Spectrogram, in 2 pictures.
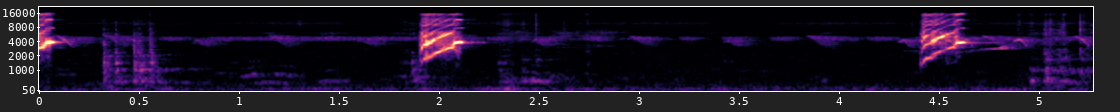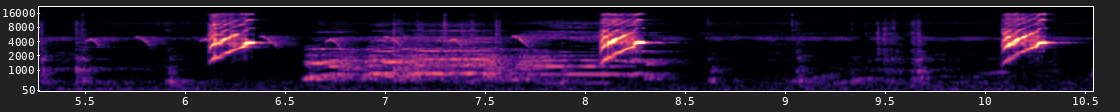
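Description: Female canary giving short, sharp upward-sweeping chirps, five of them spaced a second and a half to two and a half seconds apart: the female's call that is meant to rouse a male canary into song. A lower, longer call sounds behind it for about a second and a half past the middle.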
